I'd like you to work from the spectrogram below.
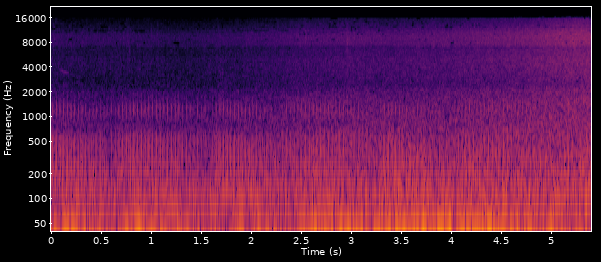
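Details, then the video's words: Domestic cat purring in a windy cabin: a steady, low, rumbling drone that fills the bass, with a soft hiss of wind over it and no clear breaks. "Cat Purring in a Windy Cabin 8 Hours of Blissful Purring"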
